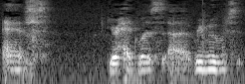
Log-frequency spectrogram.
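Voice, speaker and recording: A man running a tabletop roleplaying game, narrating in a halting way with frequent filler pauses. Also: mid-range voice, completely flat delivery, echoey room, noisy background. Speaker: game master.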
